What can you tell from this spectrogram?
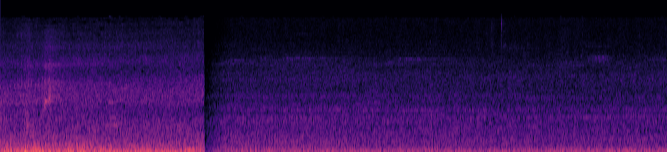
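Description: Loud low rumbling outdoor background noise that cuts off abruptly about two seconds in, leaving a quieter, steady outdoor background hiss for the rest.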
